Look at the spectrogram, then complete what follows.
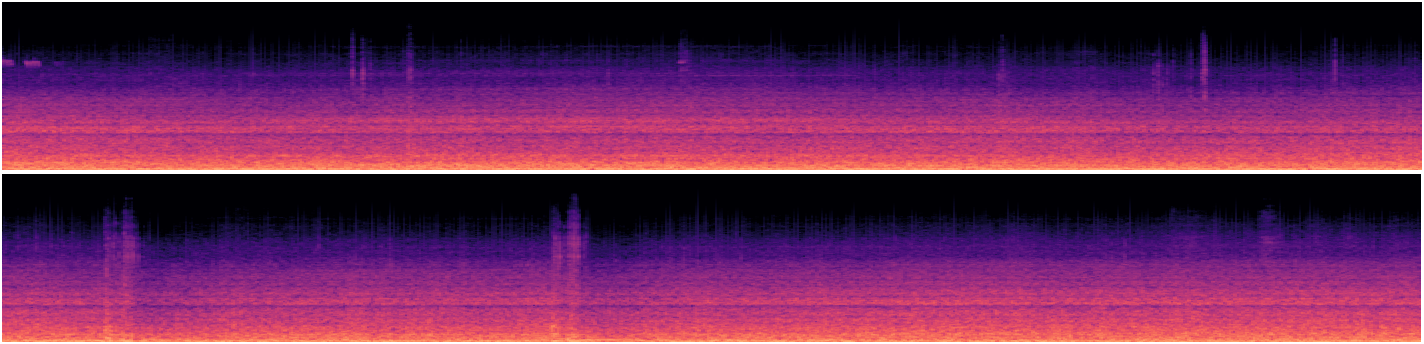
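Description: Steady rumble of a car driving along a road: engine, tyre and wind noise, with two short knocks about halfway through.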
